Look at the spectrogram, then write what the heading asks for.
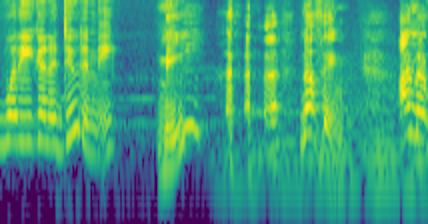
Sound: laughs

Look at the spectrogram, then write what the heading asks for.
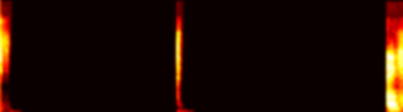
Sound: silence

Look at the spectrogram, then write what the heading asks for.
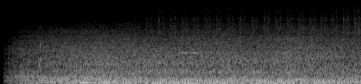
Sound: traffic noise

